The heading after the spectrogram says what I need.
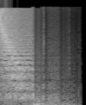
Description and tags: hiss then sizzle
Sounds like a bomb falling quickly, the faintly crackling away.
